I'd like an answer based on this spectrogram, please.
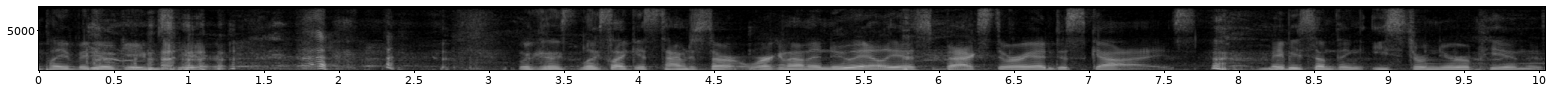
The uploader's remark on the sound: The last LIVE episode for a little while.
